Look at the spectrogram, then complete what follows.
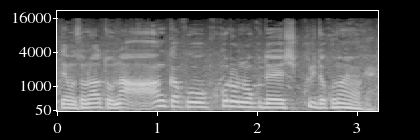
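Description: A man's voice: a little high, expressive, fast, slight background noise, natural voice. An actor playing an easygoing, wistful man in a radio drama, speaking casually and reflectively. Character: easygoing, wistful man confiding about lost love. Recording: music behind the voice.

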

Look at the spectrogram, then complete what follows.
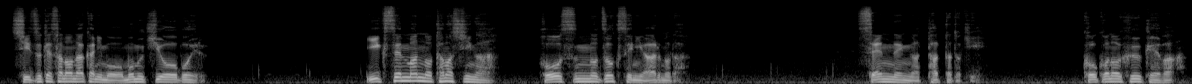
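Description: An actor playing a calm, refined, scholarly gentleman in an anime game, speaking in a measured, formal and eloquent way. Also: mid-range voice, close to an everyday voice. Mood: contemplative. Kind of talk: Japanese anime game voice acting.

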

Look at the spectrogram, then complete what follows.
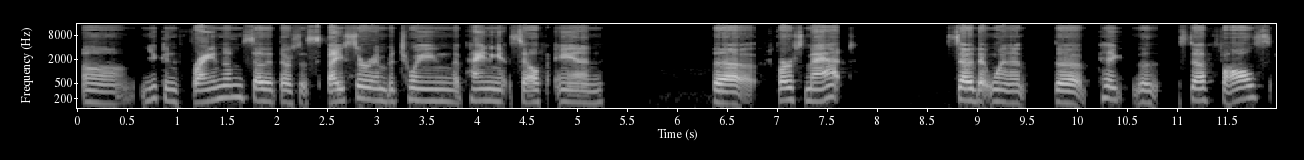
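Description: A woman's voice: lowish voice, steady tone, slow, vocal fry, a little mellow, no echo. A woman artist chatting casually as a podcast regular, explaining things informally. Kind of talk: casual chat, explaining art materials.

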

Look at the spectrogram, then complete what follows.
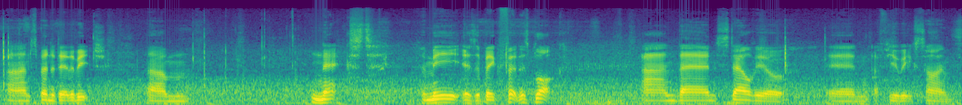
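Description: A man's voice: lowish voice, background noise. A young man vlogging casually about his ski training, chatty and dry, filmed on a handheld camera at arm's length. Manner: chatty, dry and self-deprecating. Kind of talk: casual vlog. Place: indoor ski hall and outdoors by a van and beach. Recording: music playing underneath.

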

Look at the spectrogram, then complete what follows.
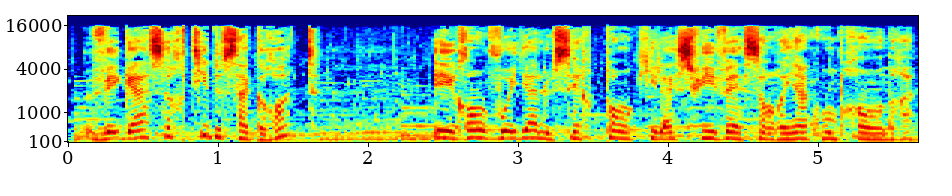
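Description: Lady reading a kids cartoon story, steady voice, music loud behind. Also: mid-range voice, unhurried. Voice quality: clear, even storytelling. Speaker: narrator. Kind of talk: scripted storybook narration.

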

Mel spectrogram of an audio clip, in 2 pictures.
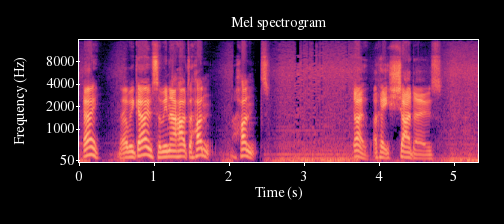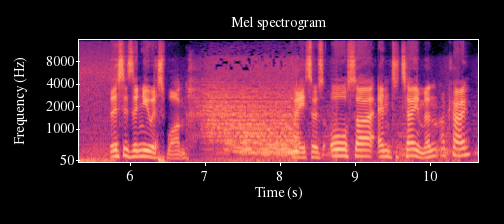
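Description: A man's voice: on the high side, lively intonation, normal speed, long pauses. A man with a British accent giving chatty, casual reaction commentary into a close desktop microphone, with colloquial tag questions. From United Kingdom. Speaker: reaction video host. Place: small indoor room. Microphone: desktop condenser microphone, close. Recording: loud music behind. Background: music from the video being watched.

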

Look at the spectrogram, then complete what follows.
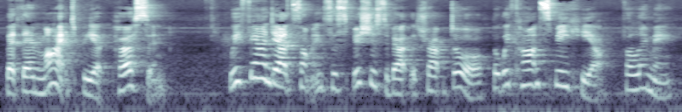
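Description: A woman's voice: on the high side, lively intonation, moderate pace, pitched above the performer's own voice, natural voice. A woman voicing a sceptical, serious boy who leads a children's detective club in a storybook. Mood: urgent.

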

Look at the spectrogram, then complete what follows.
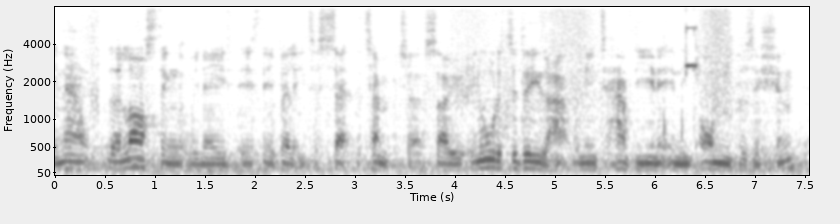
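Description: Plain-spoken man demonstrating a controller. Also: fairly low pitch. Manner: plain, step-by-step, matter-of-fact explaining. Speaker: product demonstrator. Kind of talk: hands-on product walkthrough. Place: indoors at a table with a demo unit. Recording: noticeable background noise.

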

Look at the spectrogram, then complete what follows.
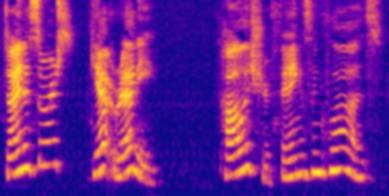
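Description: A middle-aged woman hosting a children's storytime, giving simple instructions and reading rhymes to young children in an animated way, recorded by a camera a few feet away. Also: high voice, a little slow. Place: small indoor office or library room with block walls. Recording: distant camera microphone.

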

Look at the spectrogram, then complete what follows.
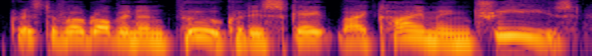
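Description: A man's voice: sits high, normal speed, darkish tone, no echo, voice pushed up. A man voicing a very small, timid male piglet who frets anxiously. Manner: anxious, fretful, listing worries. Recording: dull lo-fi audiobook recording.

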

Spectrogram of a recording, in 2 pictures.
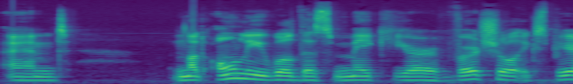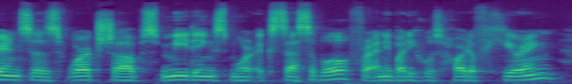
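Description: A man in his thirties with a German accent, chatting casually through a screen-share software tutorial from a room at home into a desk microphone, thinking aloud with fillers. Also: medium pitch, fairly even intonation, unhurried. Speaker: online facilitation trainer. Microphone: desk microphone on arm.

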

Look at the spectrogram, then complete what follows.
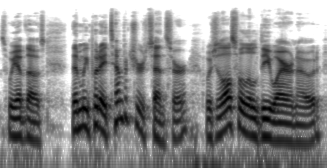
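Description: A man's voice: fairly low pitch, very animated, quick pace. A man in his thirties giving an orderly, explanatory product walkthrough as a company presenter.

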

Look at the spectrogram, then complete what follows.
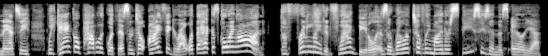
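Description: A woman voicing an eager, quirky, chatty young insect scientist in a video game, excitable and easily sidetracked. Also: high voice, no echo, studio quality, full character voice. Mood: intrigued. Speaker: game character, field entomologist. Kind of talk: animated video game voice acting.

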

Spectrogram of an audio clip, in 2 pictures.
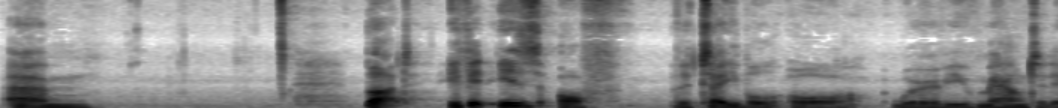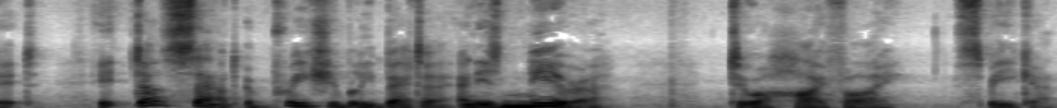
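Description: A man in his seventies giving a casual, unscripted review with wry understatement, in a husky voice. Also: medium pitch, animated, takes it slowly, a little mellow. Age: 70s. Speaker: audio equipment reviewer. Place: indoor room at home.

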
